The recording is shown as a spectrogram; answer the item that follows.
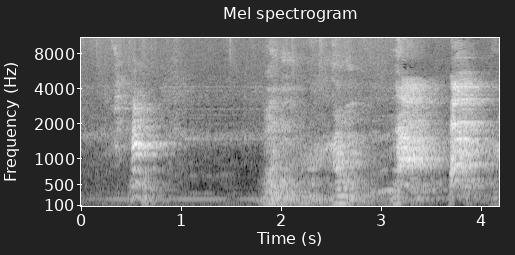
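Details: Alaskan Malamute recorded on 30 November 2013, giving several loud barks and yelping calls spaced irregularly across a few seconds, with quieter vocal sounds between them.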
